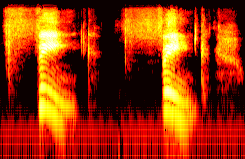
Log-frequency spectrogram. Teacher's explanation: We put our tongue in between our teeth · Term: theta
